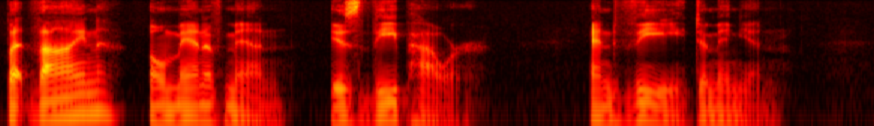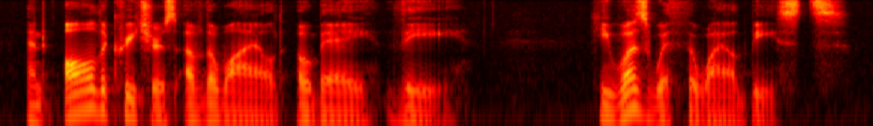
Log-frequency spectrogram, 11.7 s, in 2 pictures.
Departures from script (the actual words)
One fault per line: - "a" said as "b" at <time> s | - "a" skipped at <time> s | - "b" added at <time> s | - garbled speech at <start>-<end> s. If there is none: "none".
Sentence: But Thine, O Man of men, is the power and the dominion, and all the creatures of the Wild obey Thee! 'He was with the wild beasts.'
none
